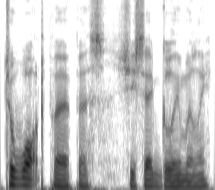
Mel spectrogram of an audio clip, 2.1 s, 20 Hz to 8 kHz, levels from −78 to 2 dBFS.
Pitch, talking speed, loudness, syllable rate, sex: 95 Hz, 165 wpm, -20 LUFS, 5.0 syllables/s, male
